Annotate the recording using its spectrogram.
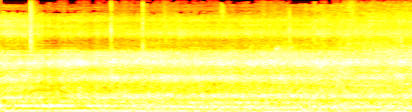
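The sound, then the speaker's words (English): A low, ominous droning hum from an ancient cursed amulet holds steady and loud for the whole stretch, a dense rumbling tone with faint ticking flecks above it and no voices. “Sometimes the cursed amulet drones like that when it's not pleased with me.”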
